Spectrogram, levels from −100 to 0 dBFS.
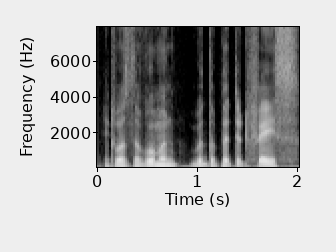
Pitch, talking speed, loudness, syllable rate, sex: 125 Hz, 235 wpm, -18 LUFS, 5.6 syllables/s, male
